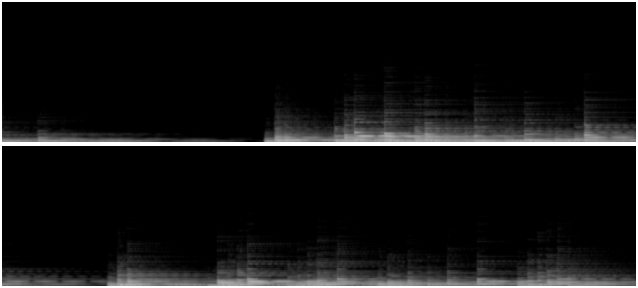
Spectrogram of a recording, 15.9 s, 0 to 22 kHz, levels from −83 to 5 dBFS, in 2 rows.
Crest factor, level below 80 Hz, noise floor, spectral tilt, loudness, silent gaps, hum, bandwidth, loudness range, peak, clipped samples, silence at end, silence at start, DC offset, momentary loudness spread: 18 dB; -86 dBFS; -69 dBFS; -8 dB/octave; -30 LUFS; none; none; 7.8 kHz; 7 LU; -12 dBFS; under 0.1%; 0 s; 0 s; under 0.1%; 18 LU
